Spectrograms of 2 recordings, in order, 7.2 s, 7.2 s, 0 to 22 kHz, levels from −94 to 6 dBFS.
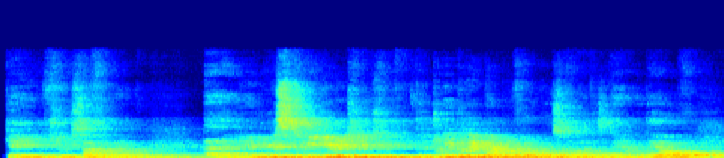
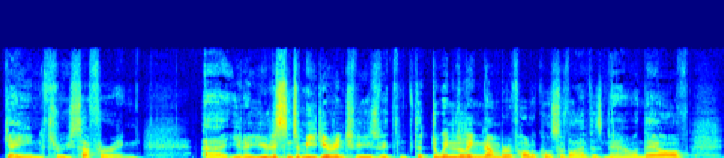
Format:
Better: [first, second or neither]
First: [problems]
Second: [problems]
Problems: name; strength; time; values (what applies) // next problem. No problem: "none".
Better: second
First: room echo; strong; dies away in 3 s // off-mic speech; far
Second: none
